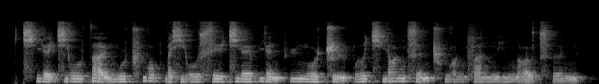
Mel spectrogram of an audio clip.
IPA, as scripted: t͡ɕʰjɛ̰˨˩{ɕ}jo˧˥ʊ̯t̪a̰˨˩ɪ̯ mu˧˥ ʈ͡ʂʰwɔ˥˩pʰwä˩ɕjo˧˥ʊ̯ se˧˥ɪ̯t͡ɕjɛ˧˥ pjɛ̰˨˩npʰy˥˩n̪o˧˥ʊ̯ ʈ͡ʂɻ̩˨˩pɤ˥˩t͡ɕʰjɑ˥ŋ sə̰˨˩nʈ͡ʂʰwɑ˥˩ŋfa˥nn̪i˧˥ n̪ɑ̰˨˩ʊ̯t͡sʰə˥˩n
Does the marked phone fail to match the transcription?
yes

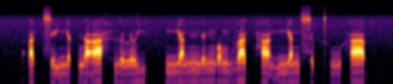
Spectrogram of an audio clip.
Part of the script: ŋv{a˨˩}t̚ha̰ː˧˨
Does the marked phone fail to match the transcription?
yes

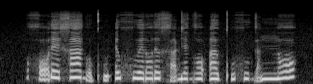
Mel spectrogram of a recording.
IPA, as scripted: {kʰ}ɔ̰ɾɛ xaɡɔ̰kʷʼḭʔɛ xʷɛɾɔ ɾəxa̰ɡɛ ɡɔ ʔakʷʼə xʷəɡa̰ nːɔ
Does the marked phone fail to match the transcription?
yes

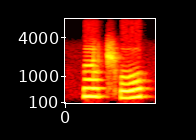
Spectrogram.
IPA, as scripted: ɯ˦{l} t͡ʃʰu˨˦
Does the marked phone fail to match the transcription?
no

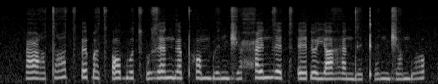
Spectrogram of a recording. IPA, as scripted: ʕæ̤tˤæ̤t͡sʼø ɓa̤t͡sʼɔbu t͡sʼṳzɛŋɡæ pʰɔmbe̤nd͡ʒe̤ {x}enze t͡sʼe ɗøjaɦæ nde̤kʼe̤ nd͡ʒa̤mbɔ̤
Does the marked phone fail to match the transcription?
yes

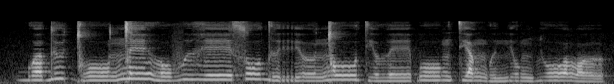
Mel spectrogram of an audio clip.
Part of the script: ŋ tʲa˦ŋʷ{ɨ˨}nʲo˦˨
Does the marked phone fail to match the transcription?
no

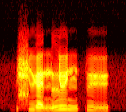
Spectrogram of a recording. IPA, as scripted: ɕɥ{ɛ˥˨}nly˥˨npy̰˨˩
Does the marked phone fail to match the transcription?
yes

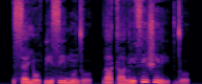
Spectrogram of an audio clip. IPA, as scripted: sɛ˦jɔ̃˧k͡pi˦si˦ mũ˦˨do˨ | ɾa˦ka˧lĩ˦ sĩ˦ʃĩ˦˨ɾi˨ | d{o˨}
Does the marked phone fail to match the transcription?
no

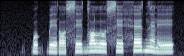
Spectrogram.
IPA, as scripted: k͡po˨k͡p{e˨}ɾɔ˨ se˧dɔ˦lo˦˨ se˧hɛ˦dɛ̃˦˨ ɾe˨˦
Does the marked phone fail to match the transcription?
no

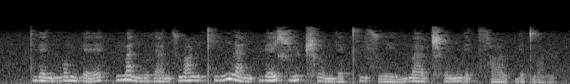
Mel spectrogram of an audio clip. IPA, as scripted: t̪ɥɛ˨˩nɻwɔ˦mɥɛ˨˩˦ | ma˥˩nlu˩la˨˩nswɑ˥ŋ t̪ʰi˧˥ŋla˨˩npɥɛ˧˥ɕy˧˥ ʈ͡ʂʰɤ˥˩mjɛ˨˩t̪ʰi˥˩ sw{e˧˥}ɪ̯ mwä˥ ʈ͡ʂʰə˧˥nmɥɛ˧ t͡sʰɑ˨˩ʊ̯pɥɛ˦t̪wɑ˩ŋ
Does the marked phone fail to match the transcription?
yes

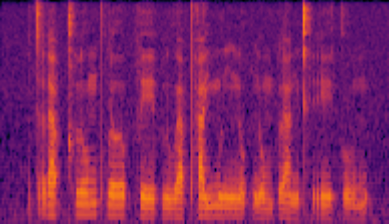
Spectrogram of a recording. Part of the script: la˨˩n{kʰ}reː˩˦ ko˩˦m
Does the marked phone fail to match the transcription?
no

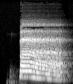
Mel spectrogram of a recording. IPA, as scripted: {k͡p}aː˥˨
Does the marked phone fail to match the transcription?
no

